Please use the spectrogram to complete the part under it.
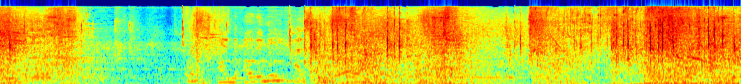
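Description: Video game spells and hits crackle and clash.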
